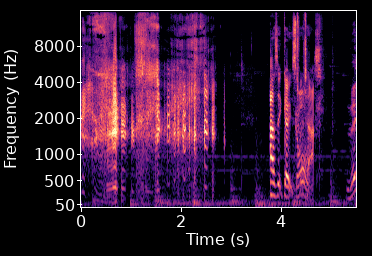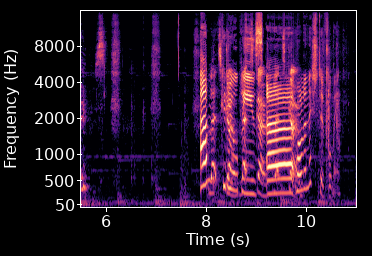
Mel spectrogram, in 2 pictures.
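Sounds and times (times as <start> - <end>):
voice imitating a creature's croaking: 0.0 - 2.8
speech: 3.8 - 5.8, 8.0 - 10.8.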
